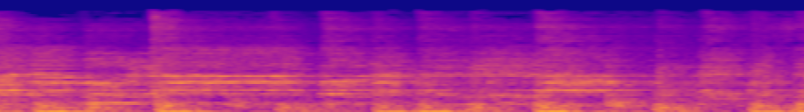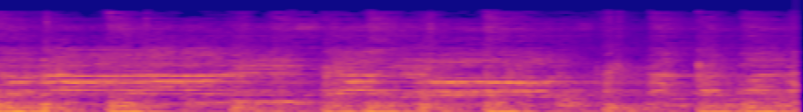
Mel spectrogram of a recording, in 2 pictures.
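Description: Uruguayan murga chorus singing together in harmony, over a steady low drum beat of about two strokes a second.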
